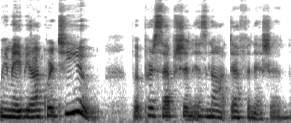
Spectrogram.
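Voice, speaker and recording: A woman speaks at a moderate pace in a calm tone, her pitch medium. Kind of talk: reading aloud a personal statement.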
